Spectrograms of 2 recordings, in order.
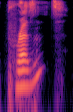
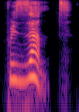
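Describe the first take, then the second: First: The stress is on the first syllable. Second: The stress is on the second syllable. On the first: It is a noun. "Nouns often have stress on the first syllable" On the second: It is a verb. "verbs often on the second"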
